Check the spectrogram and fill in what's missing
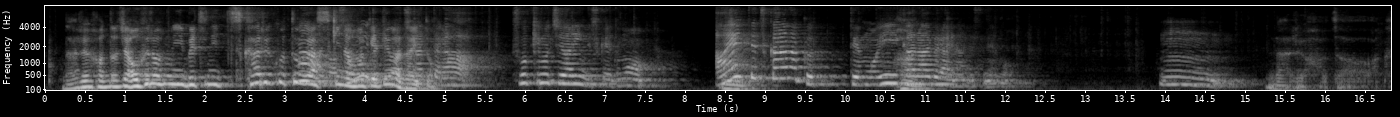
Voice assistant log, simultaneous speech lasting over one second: present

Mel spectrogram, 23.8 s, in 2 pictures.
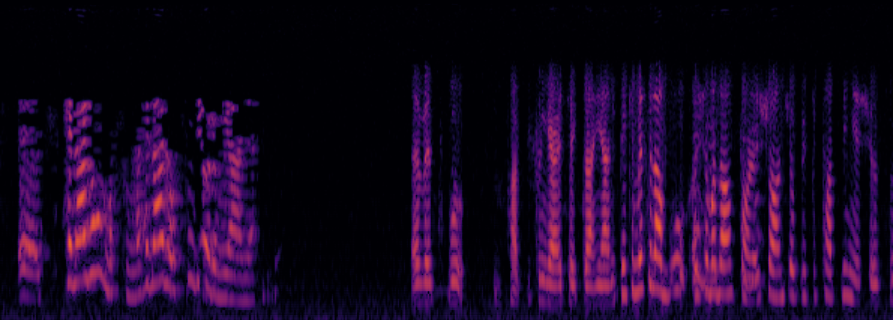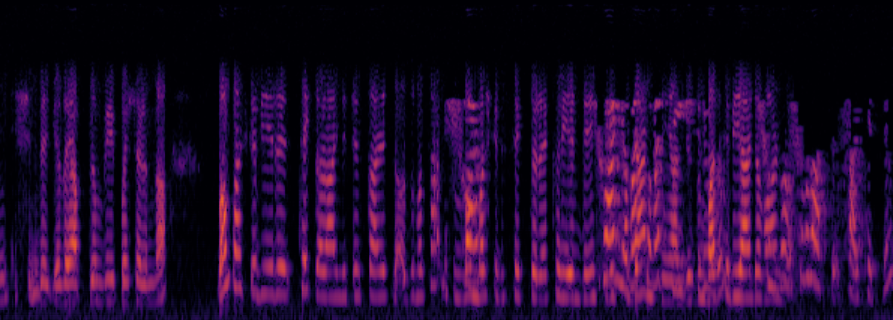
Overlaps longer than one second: present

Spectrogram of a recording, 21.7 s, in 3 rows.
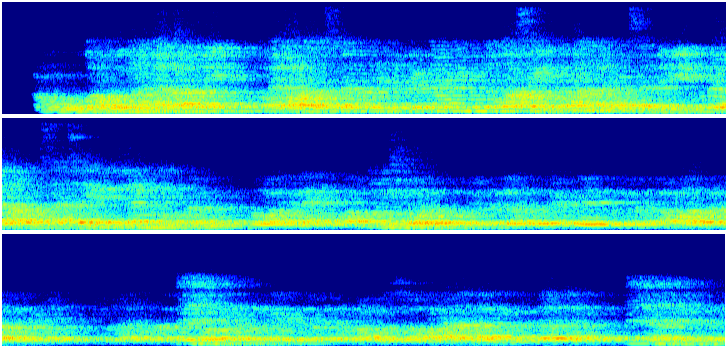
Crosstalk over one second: none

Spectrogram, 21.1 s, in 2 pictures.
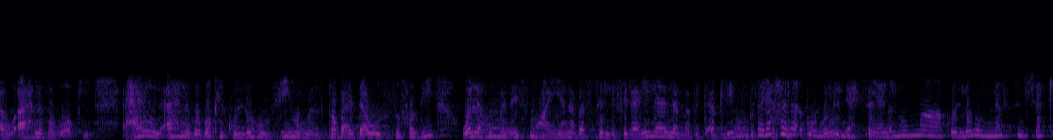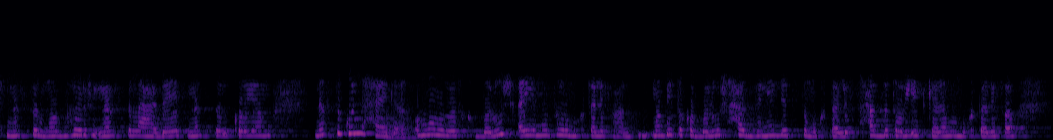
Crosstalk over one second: present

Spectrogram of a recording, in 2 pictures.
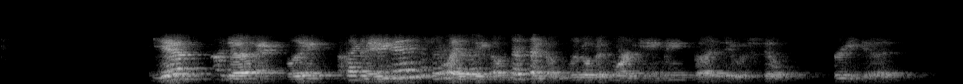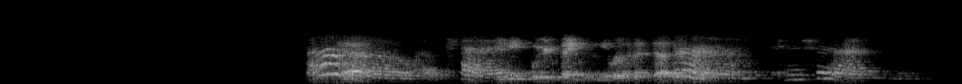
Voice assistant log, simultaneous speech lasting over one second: present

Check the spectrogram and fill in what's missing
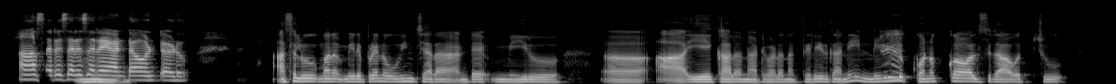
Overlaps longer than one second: none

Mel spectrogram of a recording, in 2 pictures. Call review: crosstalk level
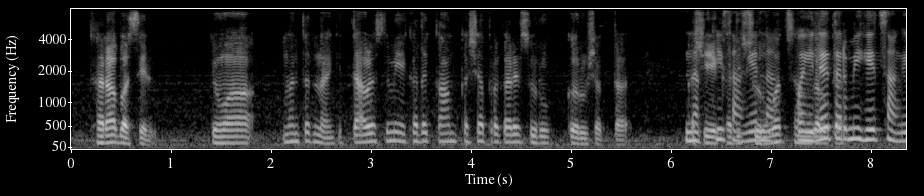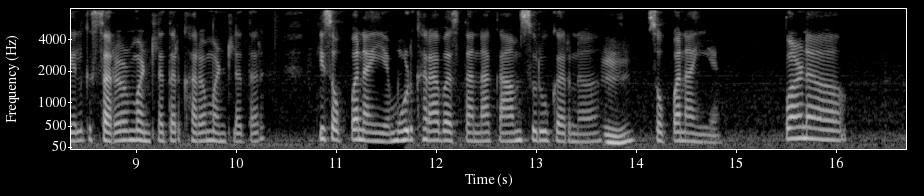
present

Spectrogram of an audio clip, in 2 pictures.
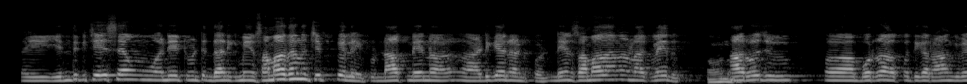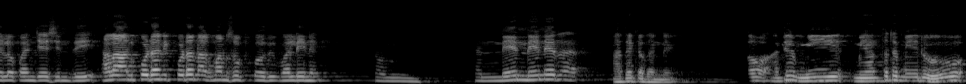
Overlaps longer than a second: none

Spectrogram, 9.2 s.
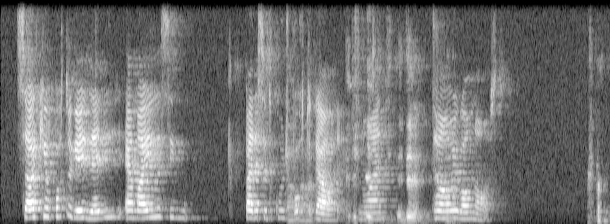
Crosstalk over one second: none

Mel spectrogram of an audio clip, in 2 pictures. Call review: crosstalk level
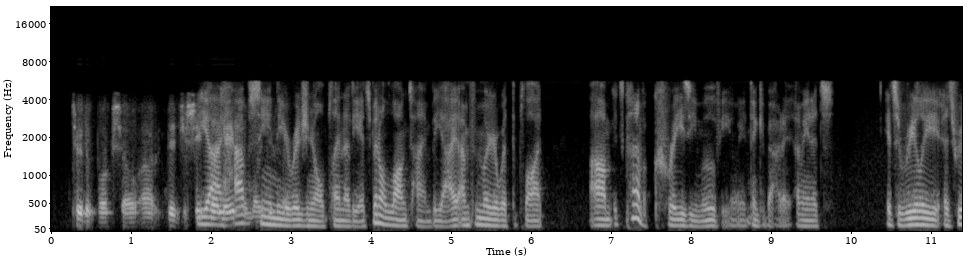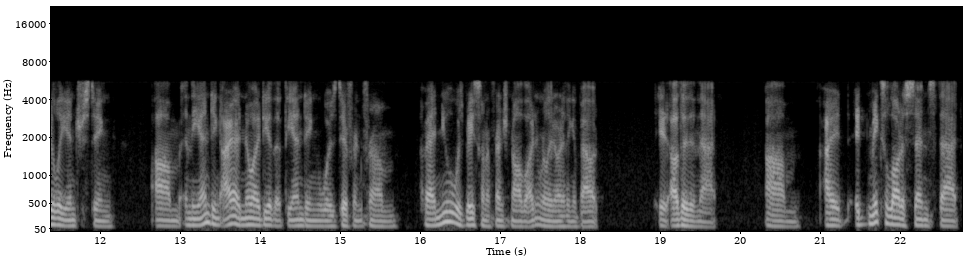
present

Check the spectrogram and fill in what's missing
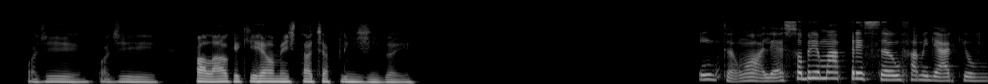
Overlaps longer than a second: none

